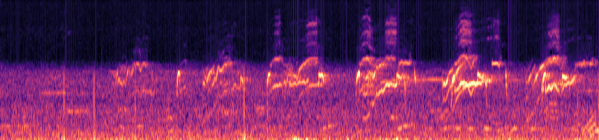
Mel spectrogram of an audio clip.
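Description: Small birds chirping: a quick run of short rising-and-falling calls that starts about a second in and grows busier.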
